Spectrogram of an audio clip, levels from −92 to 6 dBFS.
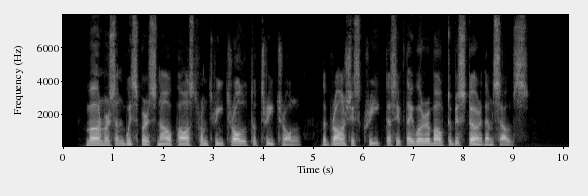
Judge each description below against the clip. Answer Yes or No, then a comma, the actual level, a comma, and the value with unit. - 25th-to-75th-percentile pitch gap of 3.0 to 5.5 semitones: No, narrow, 2.6 semitones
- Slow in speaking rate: Yes, slow, 130 wpm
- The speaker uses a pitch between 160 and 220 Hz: No, low, 130 Hz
